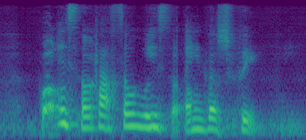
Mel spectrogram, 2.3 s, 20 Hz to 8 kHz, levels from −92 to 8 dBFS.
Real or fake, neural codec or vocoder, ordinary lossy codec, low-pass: fake; codec, 16 kHz, 0.5 kbps, FreqCodec, larger model; none; 7.2 kHz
